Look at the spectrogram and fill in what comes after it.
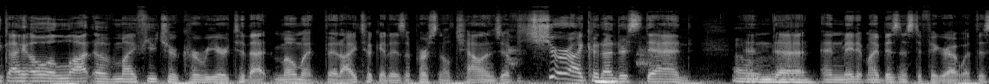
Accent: Montreal, Quebec, Canada; now in Australia; Yeah, I'm from Montreal in Canada originally, yes.

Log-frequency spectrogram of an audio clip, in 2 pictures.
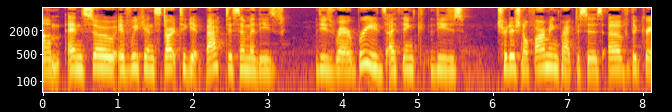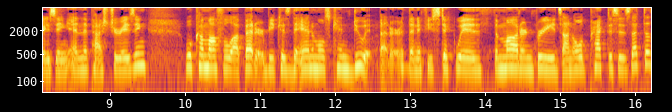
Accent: Michigan, United States; I'm from Michigan.

